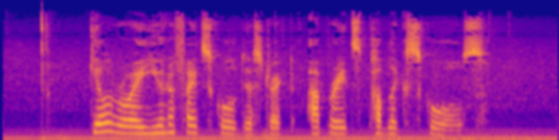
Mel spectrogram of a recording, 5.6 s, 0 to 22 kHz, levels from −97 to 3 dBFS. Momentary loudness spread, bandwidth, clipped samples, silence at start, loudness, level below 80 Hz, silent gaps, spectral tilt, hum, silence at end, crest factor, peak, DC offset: 9 LU; 16 kHz; under 0.1%; 0.05 s; -18 LUFS; -38 dBFS; none; -1.5 dB/octave; 60 Hz at -40 dBFS; 0 s; 20 dB; 0 dBFS; under 0.1%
